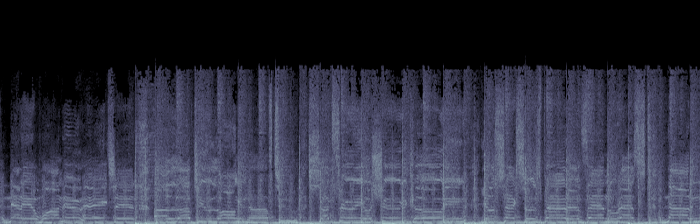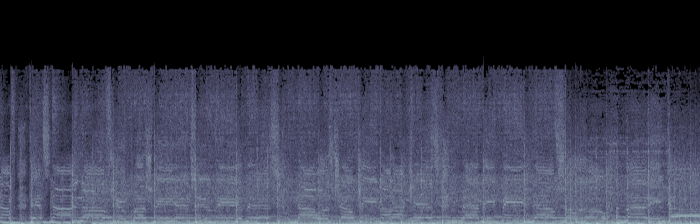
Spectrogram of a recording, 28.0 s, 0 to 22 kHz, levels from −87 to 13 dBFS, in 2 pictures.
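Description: No technical faults can be heard anywhere in the audio. Nothing in the recording calls for further comment.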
